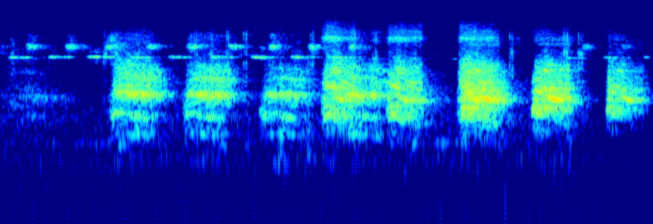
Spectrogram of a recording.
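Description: A crow cawing over and over, about eight caws roughly a second apart, getting louder toward the end, with faint small-bird chirps underneath in the first second. The sound cuts off right after the last caw.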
